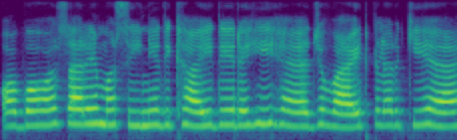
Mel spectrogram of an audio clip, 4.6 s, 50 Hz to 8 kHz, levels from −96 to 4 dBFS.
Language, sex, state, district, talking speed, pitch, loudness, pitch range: Hindi, female, Punjab, Pathankot, 170 wpm, 280 Hz, -16 LUFS, 270-285 Hz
